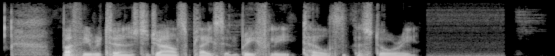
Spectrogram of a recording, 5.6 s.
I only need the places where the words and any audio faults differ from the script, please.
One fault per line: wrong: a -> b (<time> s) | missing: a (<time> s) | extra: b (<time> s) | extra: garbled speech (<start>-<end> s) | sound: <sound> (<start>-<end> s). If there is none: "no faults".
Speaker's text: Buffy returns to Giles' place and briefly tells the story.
no faults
